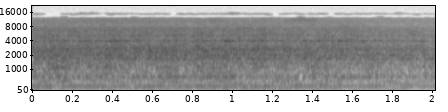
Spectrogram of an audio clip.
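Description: Intro logo sound effect: a steady, hum-like sound with a few held low tones, slowly fading.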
